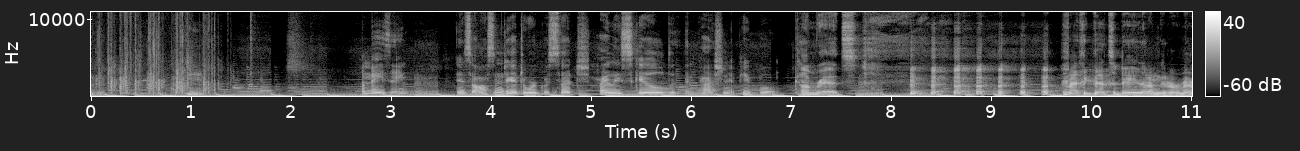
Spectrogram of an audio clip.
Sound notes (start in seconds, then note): 7.7 laughter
